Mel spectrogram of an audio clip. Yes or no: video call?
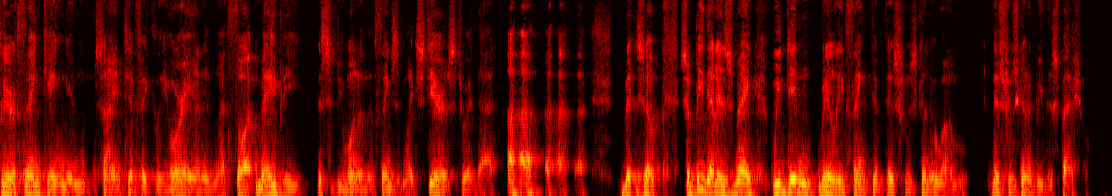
yes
